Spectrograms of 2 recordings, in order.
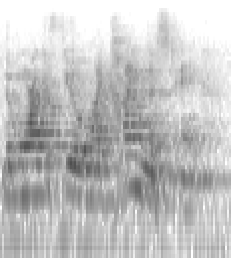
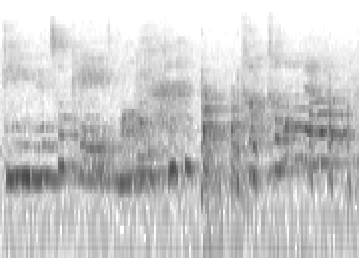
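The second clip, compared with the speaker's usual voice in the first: higher, gentle coaxing through a door; tender mom voice, a little higher; loving mom coaxing; 8 semitones higher, 4 dB quieter, slower than usual. Retold or imitated. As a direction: sweetly coax a child out. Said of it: "I'm totally loving".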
